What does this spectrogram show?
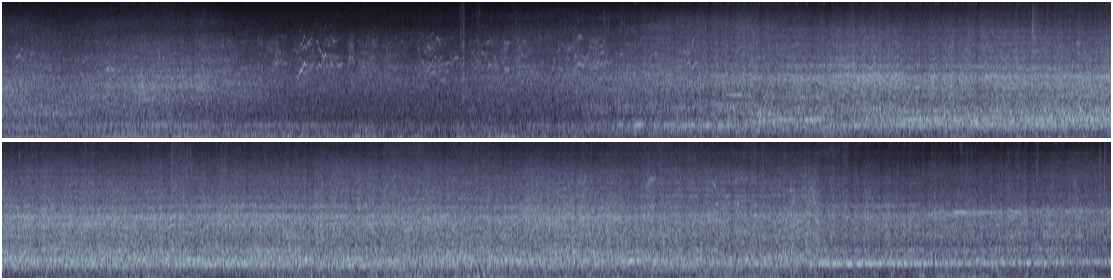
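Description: Queensland Rail tilt train running past at speed: wheels on the rails and a steady hum that grows louder from about eight seconds in and stays loud as the carriages go by.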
